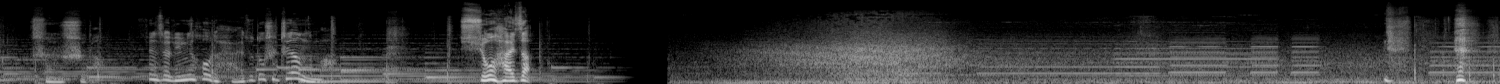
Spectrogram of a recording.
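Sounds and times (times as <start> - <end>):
passing whoosh: 6.9 - 9.8
tooting horn-like tones: 13.9 - 15.0.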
